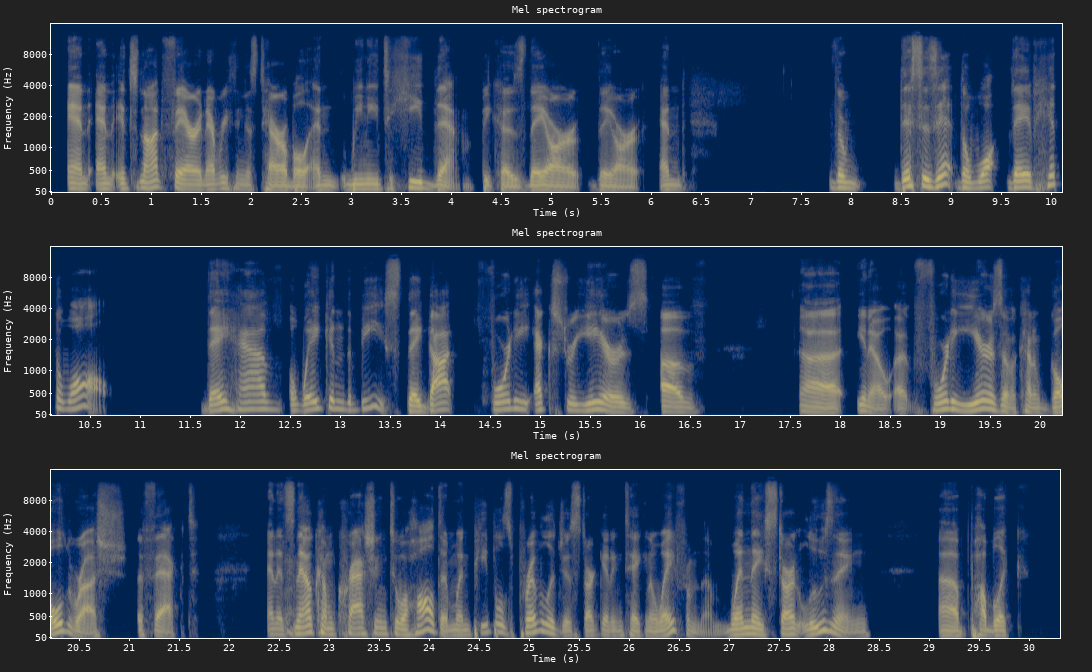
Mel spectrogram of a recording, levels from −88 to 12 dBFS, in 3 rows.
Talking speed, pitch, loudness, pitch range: 155 wpm, 115 Hz, -22 LUFS, 95-150 Hz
